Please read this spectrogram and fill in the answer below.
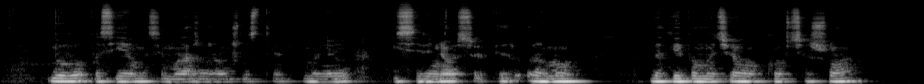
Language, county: Lithuanian, Kaunas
